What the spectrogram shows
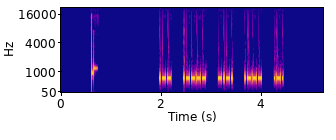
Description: Morse code, heard as a keyed tone, about 42 wpm, spaced as for 25 wpm, 700 Hz. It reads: W1CJR
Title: USA Call Signs - 3x Character Spacing - 45wpm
